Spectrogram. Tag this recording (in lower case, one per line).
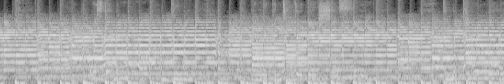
music
plucked string instrument
electric guitar
guitar
musical instrument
